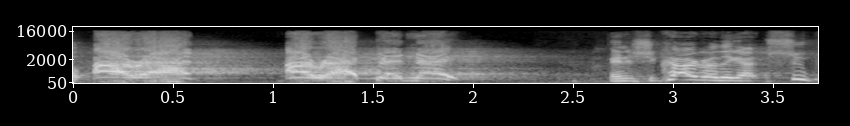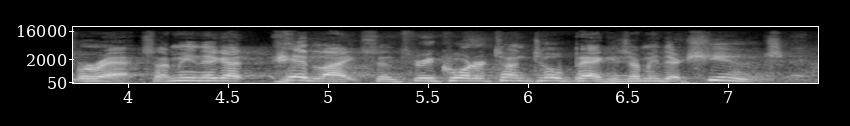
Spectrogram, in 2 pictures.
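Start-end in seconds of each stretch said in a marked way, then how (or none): 0.0-2.0 high, loud cry of alarm; panicked yell. Retold or imitated. Guy in the sewer to the others, panicked high shout. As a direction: yelp it out in mock panic. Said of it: "one of the guys go".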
